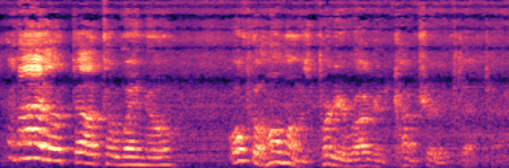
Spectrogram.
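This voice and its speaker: A man's voice at a fairly slow pace, with very wide pitch swings and noticeable background noise. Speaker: war veteran. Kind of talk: interview answer.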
